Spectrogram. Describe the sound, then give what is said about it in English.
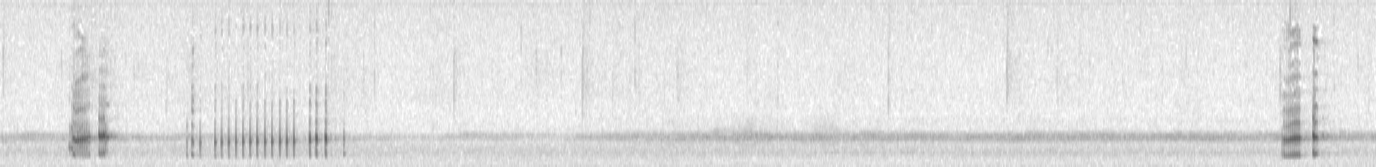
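Pacific chorus frogs croak in the Hoh rainforest of Olympic National Park: a few short croaks and a rapid pulsed trill early on, then a final pair of calls near the end, all over the steady rush of the Hoh River. “We're in the Ho rainforest and listening to individual Pacific chorus frogs.”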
